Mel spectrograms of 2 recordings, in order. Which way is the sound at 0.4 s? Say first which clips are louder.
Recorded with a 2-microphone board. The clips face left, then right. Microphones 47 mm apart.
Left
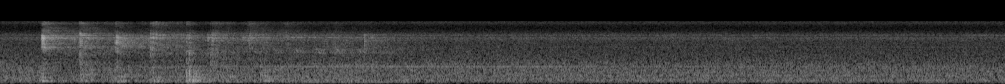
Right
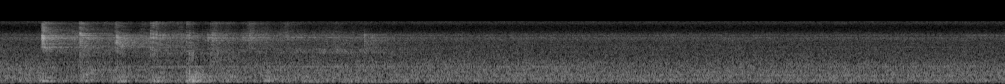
Left 1 dB; 15° left (ahead or behind).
